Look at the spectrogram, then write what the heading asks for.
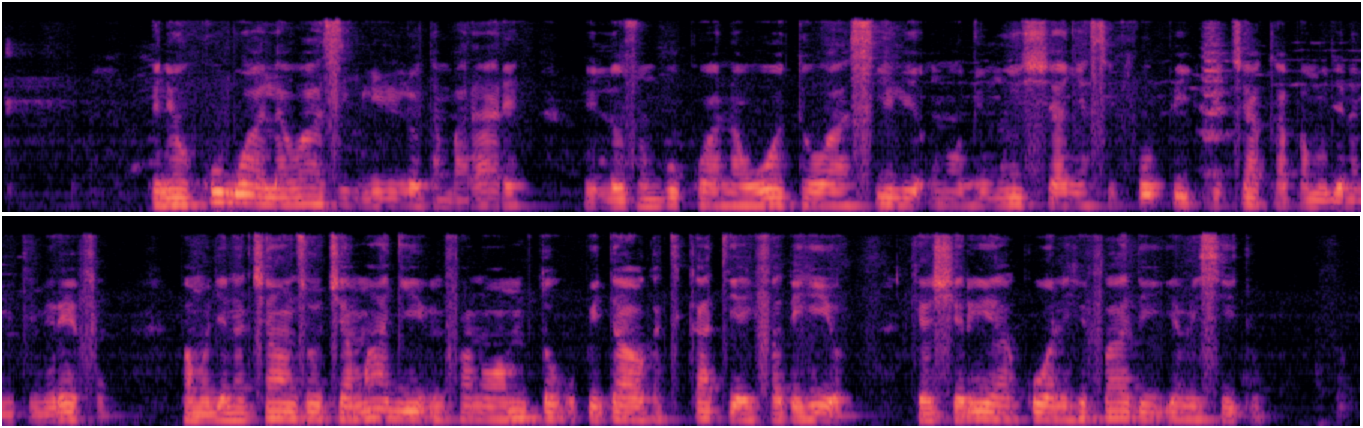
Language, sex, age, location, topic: Swahili, male, 25-35, Dar es Salaam, agriculture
